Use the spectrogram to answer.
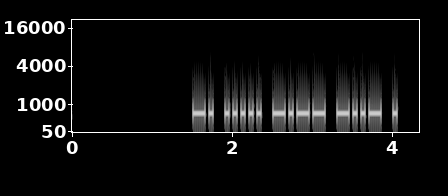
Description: Morse code, heard as a keyed tone, about 24 wpm, 700 Hz. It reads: N5YXE
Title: Speed Racing - USA 1x3 Call Signs 20wpm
